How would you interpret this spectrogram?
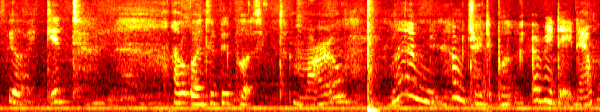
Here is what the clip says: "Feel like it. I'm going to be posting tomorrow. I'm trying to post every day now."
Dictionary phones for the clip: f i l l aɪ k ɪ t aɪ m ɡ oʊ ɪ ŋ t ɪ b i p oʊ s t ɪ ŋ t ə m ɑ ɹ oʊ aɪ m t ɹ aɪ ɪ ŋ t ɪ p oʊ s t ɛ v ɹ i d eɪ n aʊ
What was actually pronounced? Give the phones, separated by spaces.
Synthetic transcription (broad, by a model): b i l l aɪ k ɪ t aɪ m ɡ oʊ ɪ ŋ t ɪ b i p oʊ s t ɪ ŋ t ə m ɑ ɹ oʊ aɪ m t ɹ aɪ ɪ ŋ t ɪ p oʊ t ɛ v ɹ i d eɪ n aʊ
